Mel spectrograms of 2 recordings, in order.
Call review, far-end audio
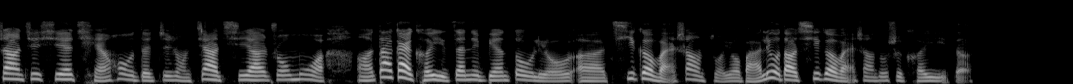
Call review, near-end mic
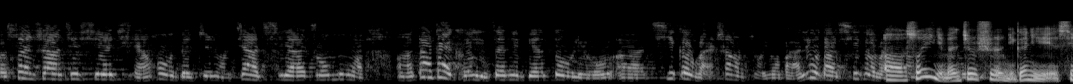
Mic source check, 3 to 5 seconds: echo only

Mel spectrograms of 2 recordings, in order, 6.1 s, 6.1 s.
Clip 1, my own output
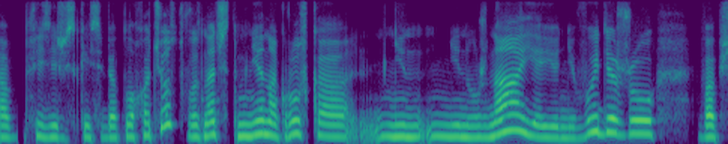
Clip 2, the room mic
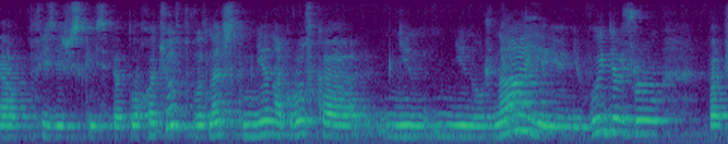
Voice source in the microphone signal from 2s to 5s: echo only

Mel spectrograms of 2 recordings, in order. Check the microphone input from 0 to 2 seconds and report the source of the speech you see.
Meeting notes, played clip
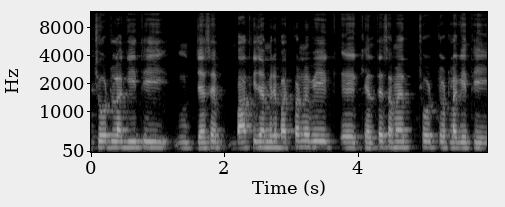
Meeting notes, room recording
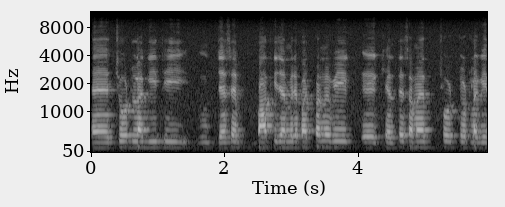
echo only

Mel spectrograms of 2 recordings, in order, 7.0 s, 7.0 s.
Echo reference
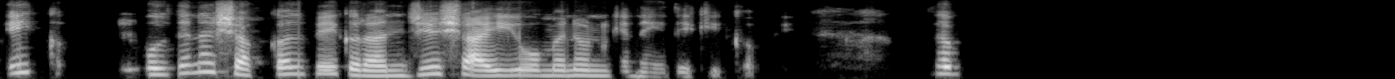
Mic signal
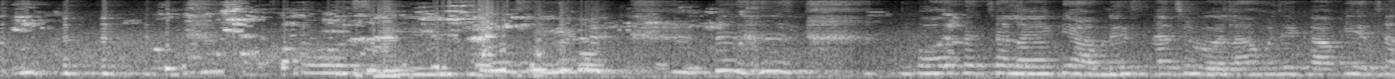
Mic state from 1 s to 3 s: both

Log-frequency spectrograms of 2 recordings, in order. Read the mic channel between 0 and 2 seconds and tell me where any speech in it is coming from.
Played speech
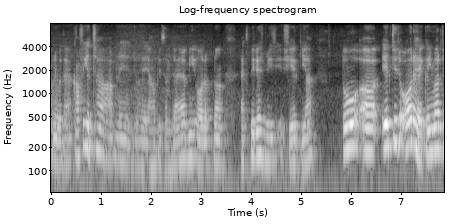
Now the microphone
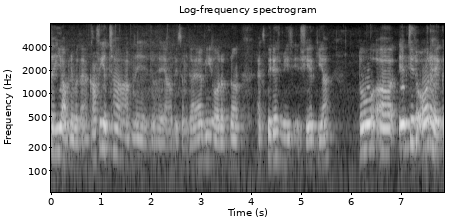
echo only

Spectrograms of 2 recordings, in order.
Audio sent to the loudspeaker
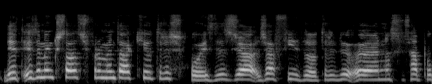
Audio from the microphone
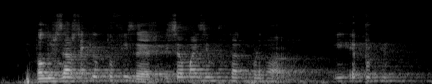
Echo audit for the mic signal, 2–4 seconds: user only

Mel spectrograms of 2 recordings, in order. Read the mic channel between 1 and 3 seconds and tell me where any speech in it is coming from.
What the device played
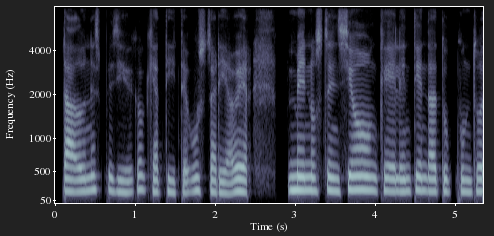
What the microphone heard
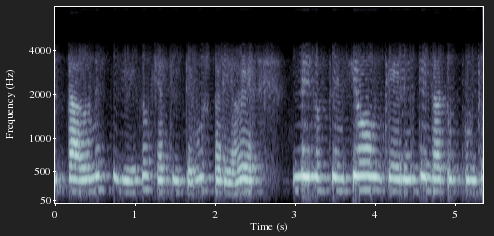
echo only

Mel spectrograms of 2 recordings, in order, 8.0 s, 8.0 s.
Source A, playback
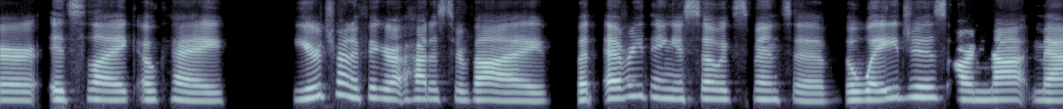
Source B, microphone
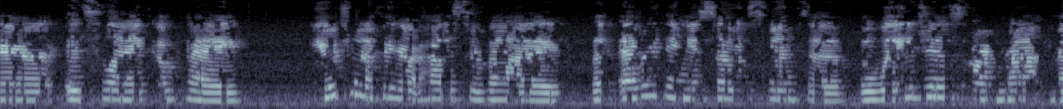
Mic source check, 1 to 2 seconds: echo only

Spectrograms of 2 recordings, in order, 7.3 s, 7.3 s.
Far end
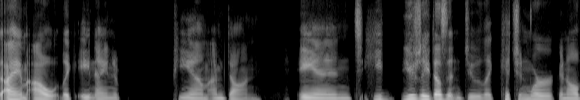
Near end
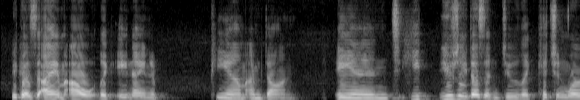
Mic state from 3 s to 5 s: echo only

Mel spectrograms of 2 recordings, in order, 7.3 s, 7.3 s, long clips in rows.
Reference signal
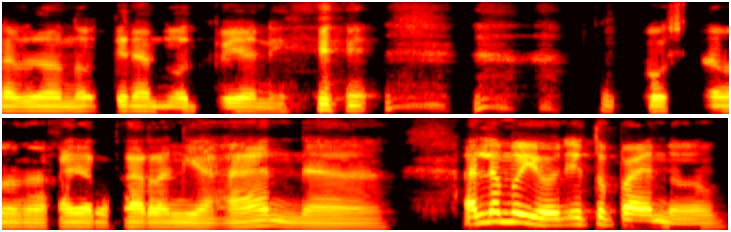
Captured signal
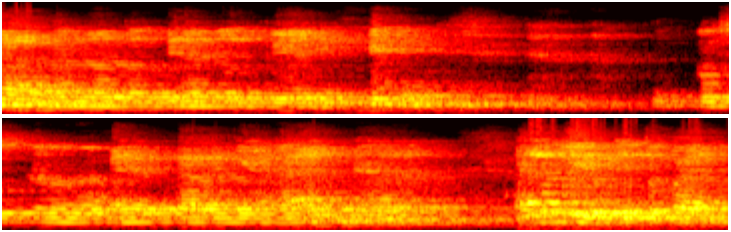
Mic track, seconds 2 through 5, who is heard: echo only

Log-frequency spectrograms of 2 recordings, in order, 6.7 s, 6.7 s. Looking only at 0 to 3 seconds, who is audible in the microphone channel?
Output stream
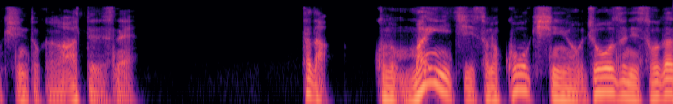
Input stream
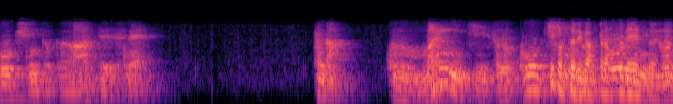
echo only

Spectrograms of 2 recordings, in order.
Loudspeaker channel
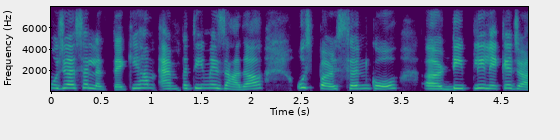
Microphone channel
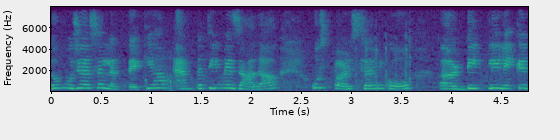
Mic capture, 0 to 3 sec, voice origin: echo only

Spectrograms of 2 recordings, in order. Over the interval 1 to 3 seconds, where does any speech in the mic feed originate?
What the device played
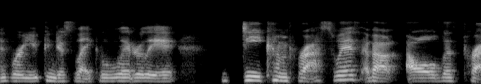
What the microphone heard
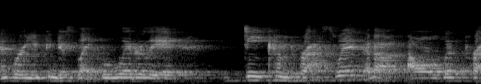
echo only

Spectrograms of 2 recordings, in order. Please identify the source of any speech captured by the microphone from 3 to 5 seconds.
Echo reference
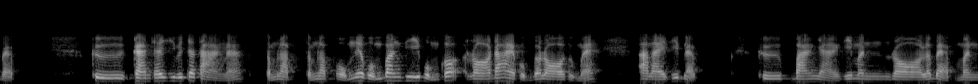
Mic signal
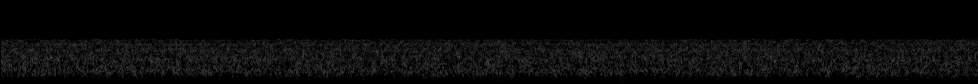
neither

